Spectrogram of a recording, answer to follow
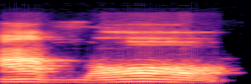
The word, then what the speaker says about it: avó: direita o acento agudo Olha a diferença na pronúncia na primeira a gente tem avô e na segunda avó tá bom avô avó percebe a diferença então o circunflexo ele faz a que a palavra seja pronunciada a letra seja pronunciada dessa forma de uma forma mais interna tá sem muito esforço para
